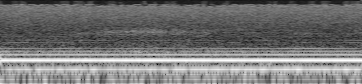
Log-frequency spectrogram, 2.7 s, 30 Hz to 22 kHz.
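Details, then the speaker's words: Atlas C420 model locomotive with massive flywheels, warmed up: at crawl speed the motor gives a steady low buzz and jerks instead of running smoothly; the reviewer attributes the struggle to the flywheels. "It's got power. I can hear it buzzing and it's starting to jerk. Okay. So, it's pretty slow, but it's not yet smooth."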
